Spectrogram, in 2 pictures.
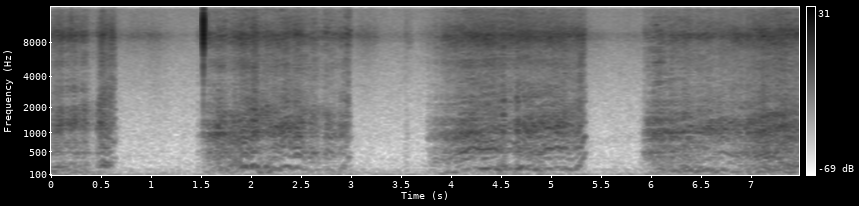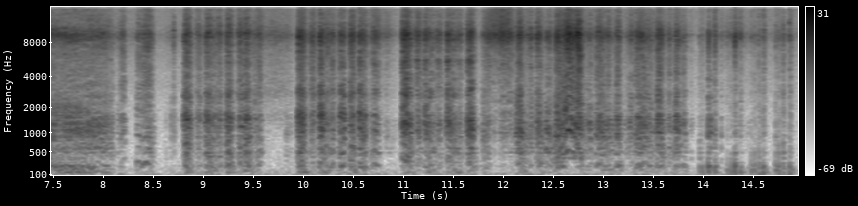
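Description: Short fingernails scratch rapidly across the silver metallic-look lid of a closed HP laptop, a thin hollow shell. Bursts of dry, raspy scratching alternate with brief pauses, later breaking into quicker, choppier strokes with a faint high hiss.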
